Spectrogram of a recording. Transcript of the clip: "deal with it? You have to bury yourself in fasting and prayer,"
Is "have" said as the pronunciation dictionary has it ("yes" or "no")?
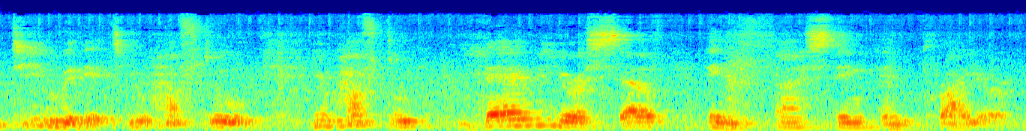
no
